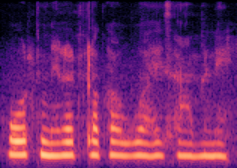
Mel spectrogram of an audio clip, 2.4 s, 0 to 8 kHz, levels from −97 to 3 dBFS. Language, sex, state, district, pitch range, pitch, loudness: Hindi, female, Madhya Pradesh, Bhopal, 225-235 Hz, 230 Hz, -16 LUFS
